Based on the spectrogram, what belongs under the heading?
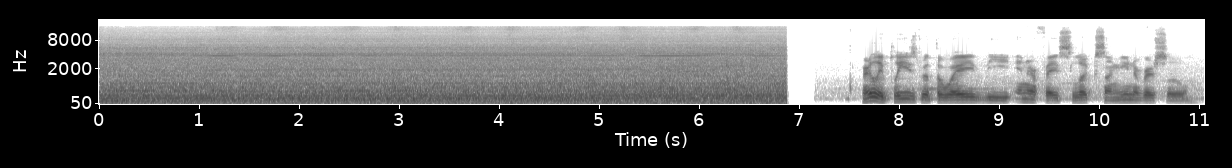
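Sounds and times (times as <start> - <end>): spindle motor whirring: 0.0 - 6.9
stepper motors humming: 0.0 - 6.9.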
